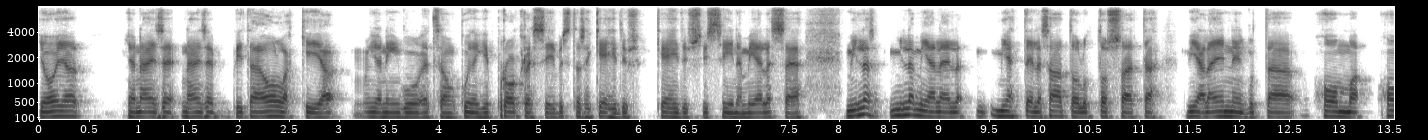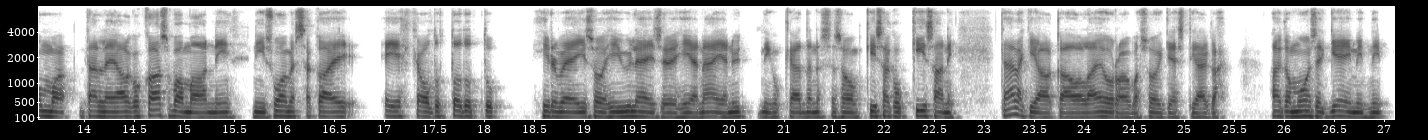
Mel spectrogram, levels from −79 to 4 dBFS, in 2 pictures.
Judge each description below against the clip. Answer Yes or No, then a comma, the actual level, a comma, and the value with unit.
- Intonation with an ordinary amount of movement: No, narrow, 1.9 semitones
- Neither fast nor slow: No, fast, 165 wpm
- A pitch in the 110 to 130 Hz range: Yes, low, 120 Hz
